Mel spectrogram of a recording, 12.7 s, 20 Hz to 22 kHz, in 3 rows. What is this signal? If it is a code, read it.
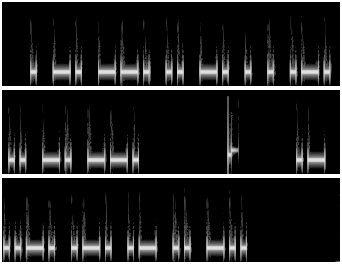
Morse code, heard as a keyed tone, about 17 wpm, 700 Hz. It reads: ENGINEERING AFRAID
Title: Sentences from Top 1500 Words - New Word Drill - 17wpm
